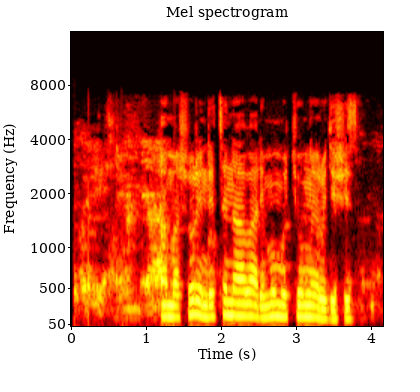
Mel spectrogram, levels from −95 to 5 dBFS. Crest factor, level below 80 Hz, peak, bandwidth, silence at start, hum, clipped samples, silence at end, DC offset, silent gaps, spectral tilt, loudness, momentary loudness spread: 14 dB; -50 dBFS; -2 dBFS; 7.2 kHz; 0.05 s; none; under 0.1%; 0.05 s; under 0.1%; none; -7 dB/octave; -15 LUFS; 13 LU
